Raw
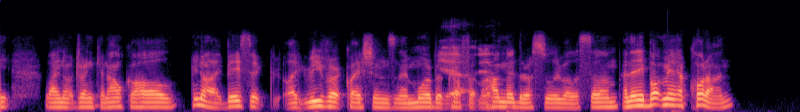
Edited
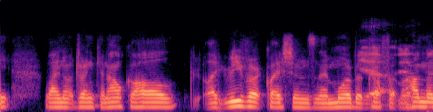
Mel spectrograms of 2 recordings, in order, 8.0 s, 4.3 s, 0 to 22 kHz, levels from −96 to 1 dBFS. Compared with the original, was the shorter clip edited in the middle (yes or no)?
yes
